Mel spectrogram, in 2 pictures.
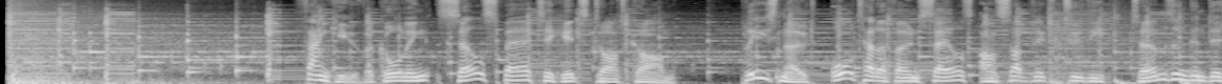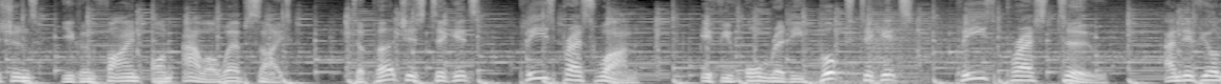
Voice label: english british ivr

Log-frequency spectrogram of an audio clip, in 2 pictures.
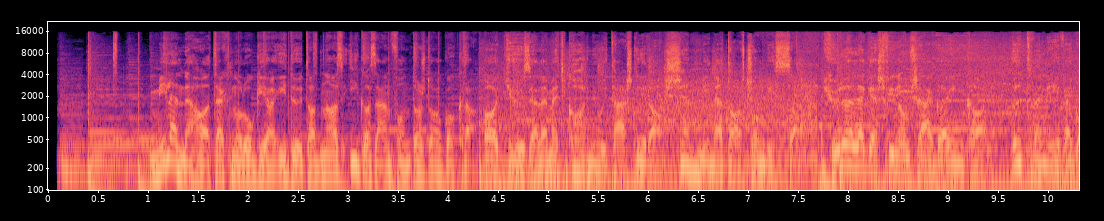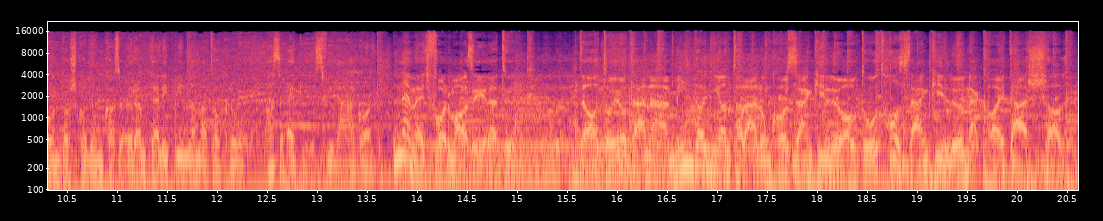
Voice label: hungarian commercial

